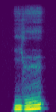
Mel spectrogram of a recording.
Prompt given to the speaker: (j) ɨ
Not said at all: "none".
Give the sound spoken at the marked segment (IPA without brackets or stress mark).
j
